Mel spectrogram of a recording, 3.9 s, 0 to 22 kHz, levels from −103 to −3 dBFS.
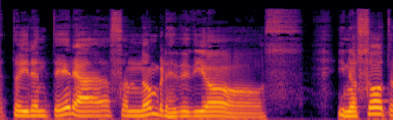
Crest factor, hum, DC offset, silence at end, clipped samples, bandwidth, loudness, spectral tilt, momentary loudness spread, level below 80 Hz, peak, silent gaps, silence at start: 16 dB; none; under 0.1%; 0 s; under 0.1%; 16 kHz; -25 LUFS; -6.5 dB/octave; 15 LU; -48 dBFS; -10 dBFS; none; 0 s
